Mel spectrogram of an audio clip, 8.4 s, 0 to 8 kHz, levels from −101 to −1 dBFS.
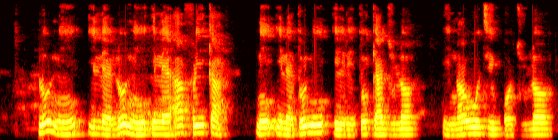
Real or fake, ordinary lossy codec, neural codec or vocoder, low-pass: real; none; none; 7.2 kHz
